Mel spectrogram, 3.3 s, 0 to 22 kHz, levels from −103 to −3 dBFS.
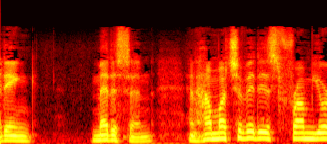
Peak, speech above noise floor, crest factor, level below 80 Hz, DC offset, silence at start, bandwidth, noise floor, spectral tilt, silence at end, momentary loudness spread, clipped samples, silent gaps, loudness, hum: -8 dBFS; 39 dB; 16 dB; -56 dBFS; under 0.1%; 0 s; 10.5 kHz; -61 dBFS; -5 dB/octave; 0 s; 12 LU; under 0.1%; none; -23 LUFS; none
